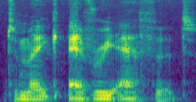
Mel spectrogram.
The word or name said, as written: to make every effort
